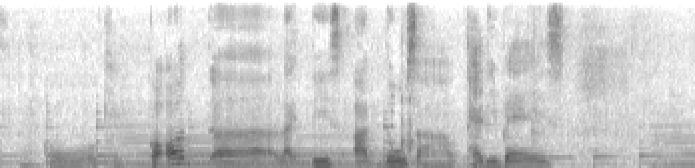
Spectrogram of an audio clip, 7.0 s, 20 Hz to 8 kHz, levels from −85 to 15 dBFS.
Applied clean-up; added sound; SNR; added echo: none; Bowed string instrument + Plucked string instrument; 12 dB; none.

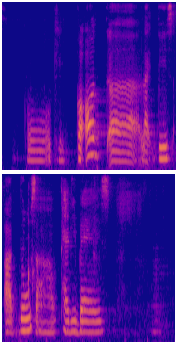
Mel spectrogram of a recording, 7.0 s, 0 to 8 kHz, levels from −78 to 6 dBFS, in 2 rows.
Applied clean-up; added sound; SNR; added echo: neural separator model SepFormer DNS4.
